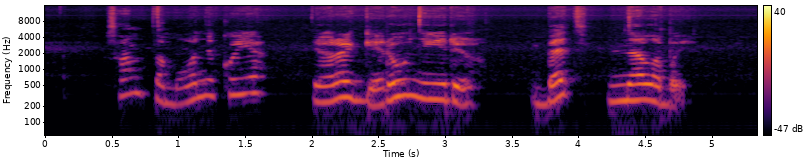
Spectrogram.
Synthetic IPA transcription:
sɐnt̪ɐmɔːnʲɪkoːjɛ | iːɾɐɡʲɛɾʲɛʊnʲiːɾʲɪu | bʲɛt̪ | nʲɛlˠɐbɐɪ

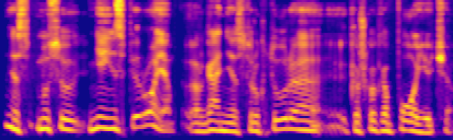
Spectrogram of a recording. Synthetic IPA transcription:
nʲɛsmuːsʊnʲɛɪnʲsʲpʲɪɾuɔjɛorɡɑːnʲɪnʲeːst̪ɾʊkt̪uːɾɑkɐʃkoːkʲopoːjʊt͡ʃʲoː

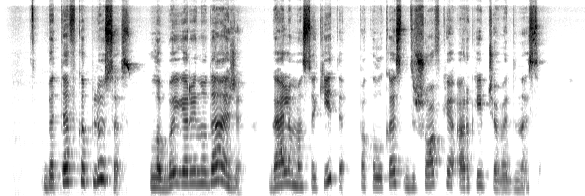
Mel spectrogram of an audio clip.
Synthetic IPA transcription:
bʲɛtt̪ʲɛfkɐpʲlʲʊsɐ̰s | lˠɐbɐɪɡʲɛɾɐɪnʊd̪ɑːʒʲɛ̰ | ɡɑːlʲɪmɐsɐkʲiːt̪ʲɪpɐkɐlˠkɐsd̪ʲɪʃoːfʲkʲeʔɐɾkɐɪp̚t͡ʃʲɛʋɐd̪ʲɪnɐ̰sʲɪ̥

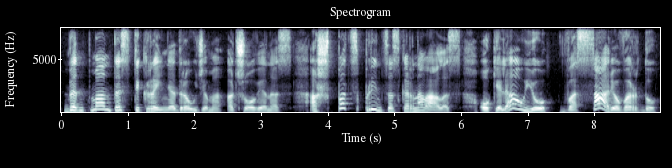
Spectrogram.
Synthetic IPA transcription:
bʲɛnt̪mɐnt̪ɐst̪ʲɪkɾɐɪnʲɛd̪ɾɐʊd͡ʒʲɛmɐɐt̪ʃoːʋʲiɛnɐsɐʃpɐt̪spʲɾʲɪnt̪sɐskɐɾnɐʋɑːlˠɐsoːkʲɛlʲɛʊjʊ | ʋɐsɑːɾʲoːʋɐɾd̪ʊ

